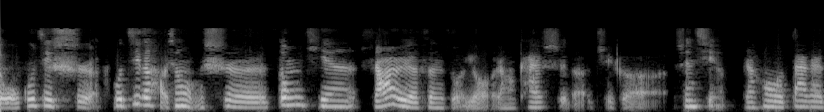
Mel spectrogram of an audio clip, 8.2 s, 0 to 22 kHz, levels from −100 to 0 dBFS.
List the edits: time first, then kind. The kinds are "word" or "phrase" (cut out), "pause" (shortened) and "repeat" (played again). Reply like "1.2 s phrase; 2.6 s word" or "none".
1.1 s pause; 6.7 s pause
